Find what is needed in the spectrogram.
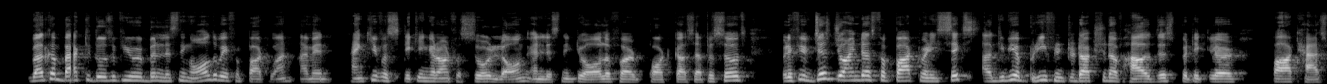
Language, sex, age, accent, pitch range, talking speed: English, male, 20-39, Indian, 130-175 Hz, 250 wpm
